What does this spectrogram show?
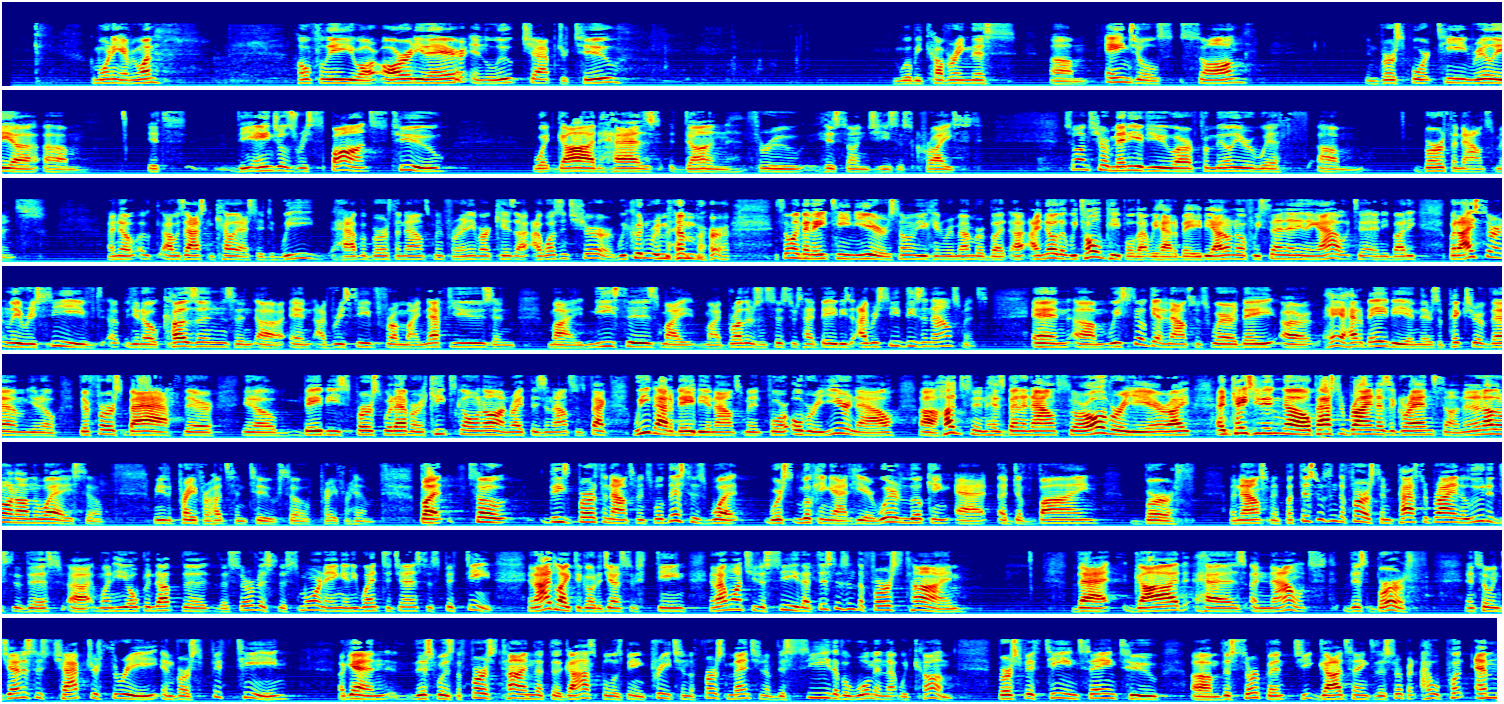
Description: Sermons | East Brandywine Baptist Church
